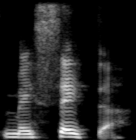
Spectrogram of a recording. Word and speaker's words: meseta: And that's Meseta. – Meseta. Yeah. – Meseta. – The gift of Spanish is that they pronounce every single vowel. They pronounce them all. So meseta is M-E-S-E-T-A, meseta.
